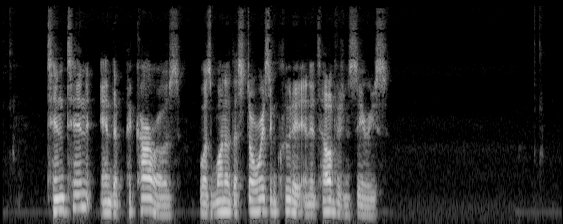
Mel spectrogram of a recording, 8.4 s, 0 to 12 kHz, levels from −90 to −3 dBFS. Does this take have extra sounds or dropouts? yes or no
no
